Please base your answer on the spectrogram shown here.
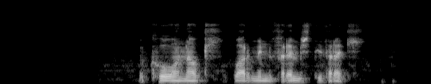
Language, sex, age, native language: Icelandic, male, 20-29, Icelandic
